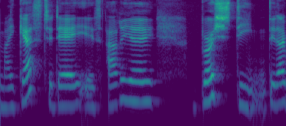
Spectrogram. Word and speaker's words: Bursztyn: And my guest today is Arye Bursztyn. Did I pronounce it correct? Bursztyn, almost. Bursztyn.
